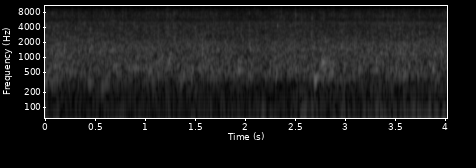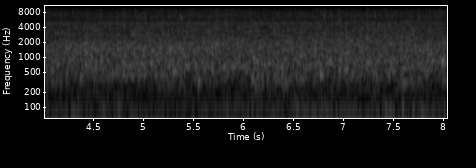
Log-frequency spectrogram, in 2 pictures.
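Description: A steady, even rushing noise that holds unchanged throughout, the sound of running water or wind.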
